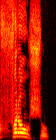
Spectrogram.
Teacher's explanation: o o é mais forte o u tem uma tonicidade menor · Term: ditongo decrescente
